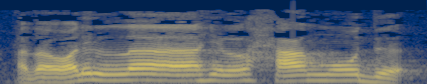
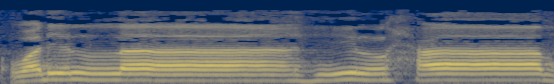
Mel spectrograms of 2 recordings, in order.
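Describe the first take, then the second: First: "walillahil hamud" sung with an added u before the d; wrong extra vowel. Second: "walillahil ham" sung high and slow, the final d dropped; wrong ending. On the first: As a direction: chant "hamud" with a vowel after m. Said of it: "Jadi hamud". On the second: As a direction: chant "walillahil ham" without the closing d. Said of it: "nggak boleh". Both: Shown as a demonstration.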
